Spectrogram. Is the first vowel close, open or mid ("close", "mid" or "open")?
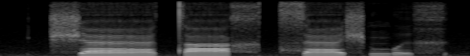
open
